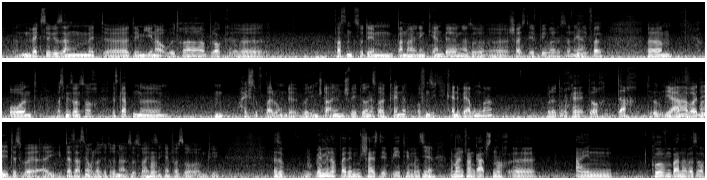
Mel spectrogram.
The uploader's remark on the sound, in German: Wir reden schon auf der Rückfahrt nach Berlin über das Spiel. Der das Podcast-Mobil während der Aufnahme sicher Richtung Berlin gesteuert hat.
